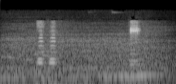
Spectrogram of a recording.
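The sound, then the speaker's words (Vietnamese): Car horns honking on a street: two quick toots close together, then a third, louder honk, all over a low steady rumble of traffic. “Trên đường, tiếng còi ô tô ầm ĩ.”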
